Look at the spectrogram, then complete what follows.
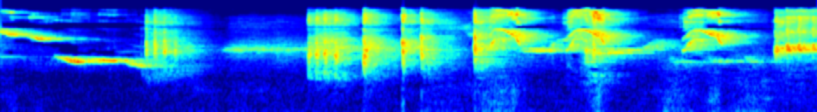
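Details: Lure and training song of a white-rumped shama for young or stressed birds: a short descending whistle, then loud harsh buzzy bursts mixed with upward-swooping high notes.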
